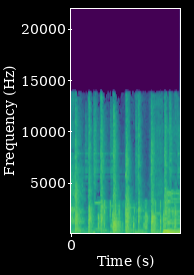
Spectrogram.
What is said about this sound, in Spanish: Bien. Volvemos. Ahí, público. Sí, aplausos. Sí, se prende la luz.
